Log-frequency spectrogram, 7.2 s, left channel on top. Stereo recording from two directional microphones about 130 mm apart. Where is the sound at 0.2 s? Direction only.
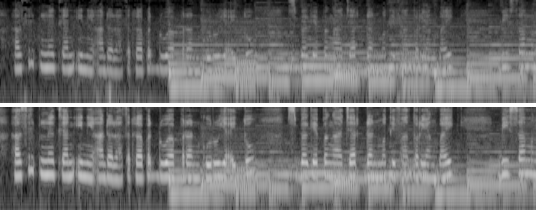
55° right (ahead or behind).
